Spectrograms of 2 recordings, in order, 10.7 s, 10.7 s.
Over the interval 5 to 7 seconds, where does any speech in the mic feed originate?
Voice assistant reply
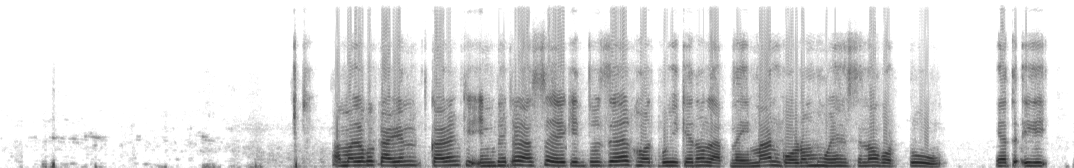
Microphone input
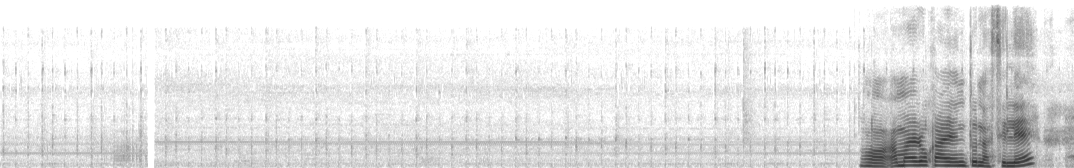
neither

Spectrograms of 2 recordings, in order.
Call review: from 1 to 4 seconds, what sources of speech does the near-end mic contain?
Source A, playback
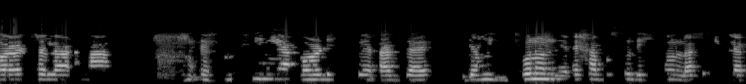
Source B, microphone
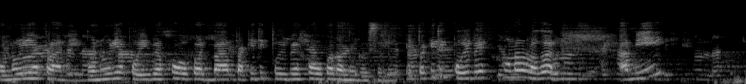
both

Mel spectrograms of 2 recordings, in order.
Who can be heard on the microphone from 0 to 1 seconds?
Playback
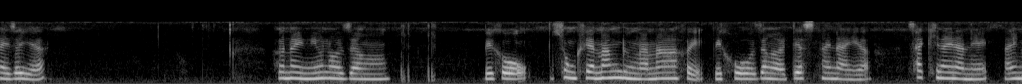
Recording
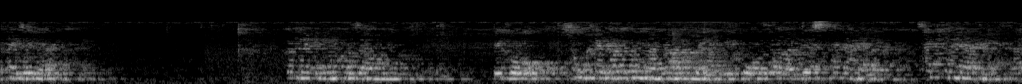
echo only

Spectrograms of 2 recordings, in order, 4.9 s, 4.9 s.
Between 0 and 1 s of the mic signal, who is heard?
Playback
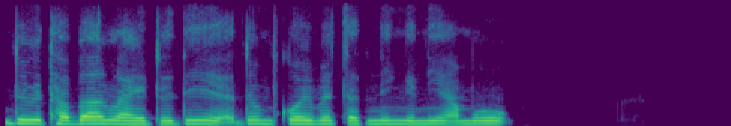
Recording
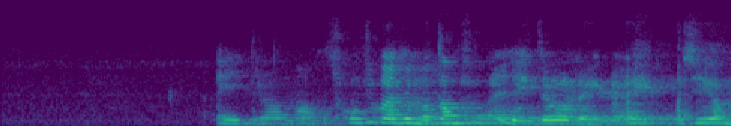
neither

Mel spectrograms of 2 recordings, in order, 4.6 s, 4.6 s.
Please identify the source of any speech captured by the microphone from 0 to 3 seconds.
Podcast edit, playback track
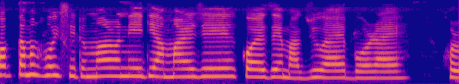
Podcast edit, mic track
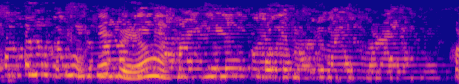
both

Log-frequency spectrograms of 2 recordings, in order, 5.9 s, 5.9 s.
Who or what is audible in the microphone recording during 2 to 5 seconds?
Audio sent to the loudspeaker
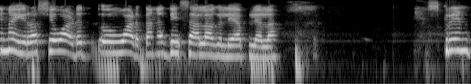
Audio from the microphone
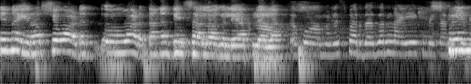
both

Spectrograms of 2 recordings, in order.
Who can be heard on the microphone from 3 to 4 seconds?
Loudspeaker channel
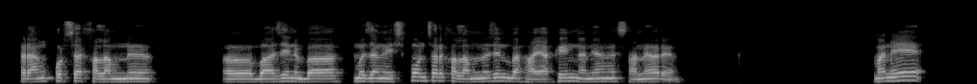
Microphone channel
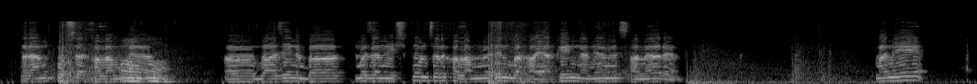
echo only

